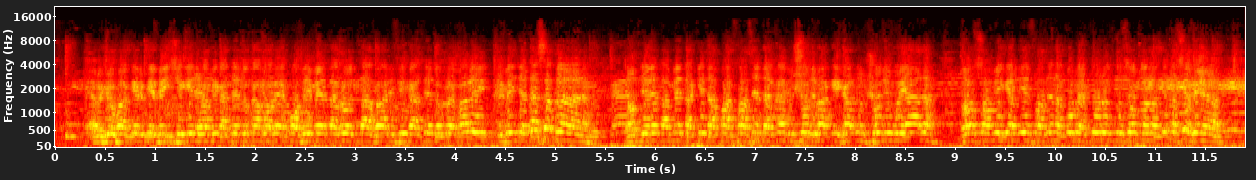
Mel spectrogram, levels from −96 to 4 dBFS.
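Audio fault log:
No faults detected.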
